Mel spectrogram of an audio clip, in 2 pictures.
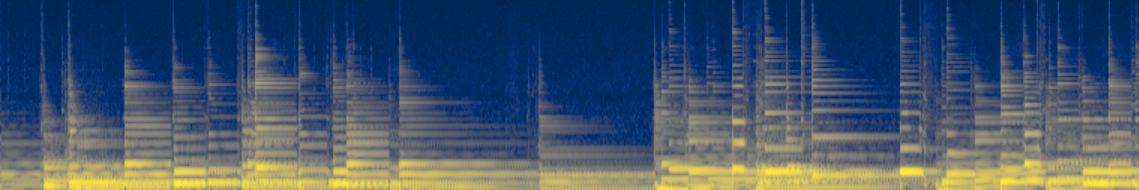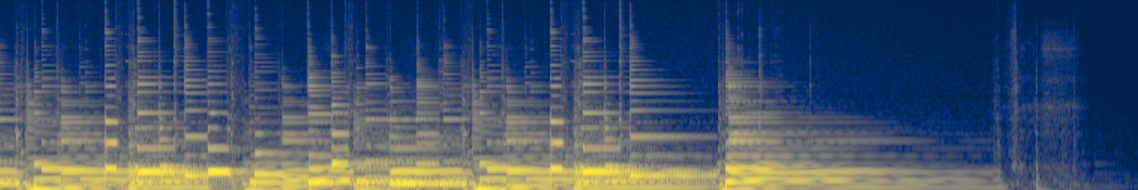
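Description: Instrumental guitar music: a run of picked acoustic-guitar notes with a brief held note about a third of the way in, ending on a final chord that rings out and fades away near the end.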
